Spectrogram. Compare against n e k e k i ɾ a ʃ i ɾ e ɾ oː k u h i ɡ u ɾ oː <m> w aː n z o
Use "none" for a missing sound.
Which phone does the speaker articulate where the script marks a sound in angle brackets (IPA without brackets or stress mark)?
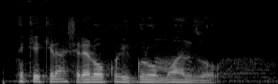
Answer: m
